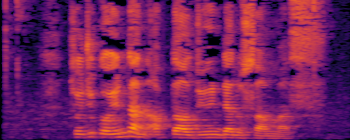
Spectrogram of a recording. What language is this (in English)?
Turkish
